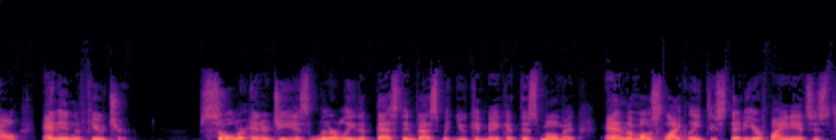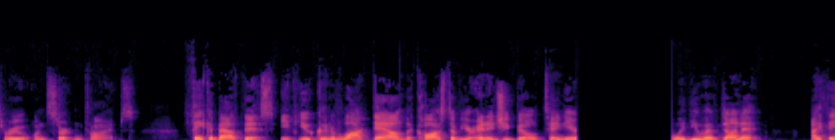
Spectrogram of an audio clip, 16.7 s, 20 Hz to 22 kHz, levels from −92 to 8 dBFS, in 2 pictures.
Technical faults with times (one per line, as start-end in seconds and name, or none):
14.11-15.07 audio dropout to silence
